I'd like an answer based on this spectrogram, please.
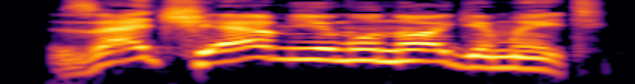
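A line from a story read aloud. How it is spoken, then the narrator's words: Old man shouting. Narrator (Russian): крикнул дедушка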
